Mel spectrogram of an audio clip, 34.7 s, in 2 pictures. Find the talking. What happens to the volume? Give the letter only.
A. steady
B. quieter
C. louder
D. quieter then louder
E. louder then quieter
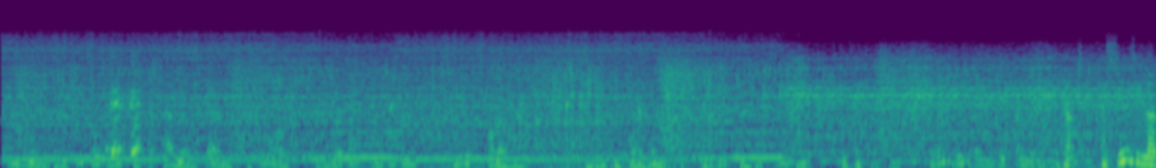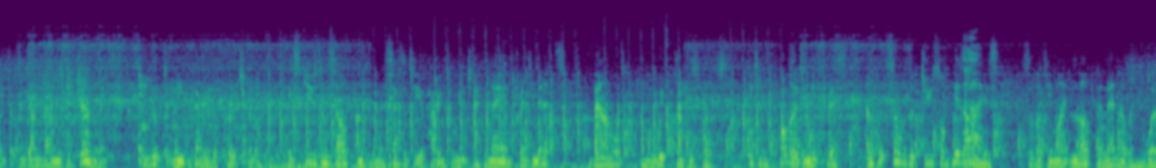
C.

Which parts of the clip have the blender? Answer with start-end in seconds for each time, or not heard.
0.0-22.9, 27.6-34.6.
